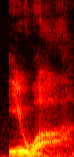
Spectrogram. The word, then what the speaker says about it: Ouya: It's pronounced Ewa.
